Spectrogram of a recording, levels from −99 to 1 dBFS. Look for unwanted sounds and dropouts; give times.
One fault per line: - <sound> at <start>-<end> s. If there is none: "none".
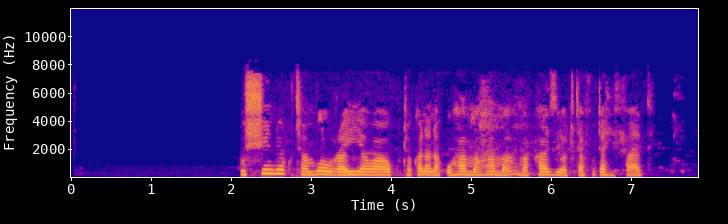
none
